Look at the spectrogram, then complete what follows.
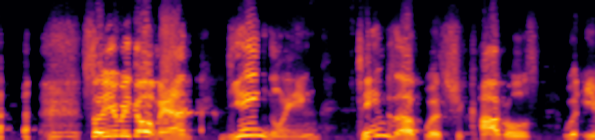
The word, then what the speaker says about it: Yuengling: remain independent right but yingling is coming west kids hey west coast beer lovers it's pronounced ying ling america's oldest movie is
